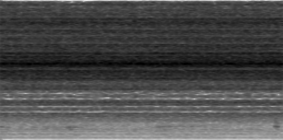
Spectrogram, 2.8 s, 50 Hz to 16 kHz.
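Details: MFJ-4275MV power supply with voltage raised step by step from 8 to 16 V. It gives a faint, steady high hiss with thin whistling tones: the capacitors are frazzled.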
